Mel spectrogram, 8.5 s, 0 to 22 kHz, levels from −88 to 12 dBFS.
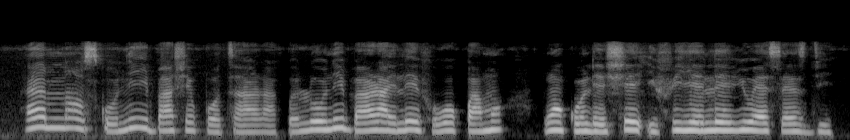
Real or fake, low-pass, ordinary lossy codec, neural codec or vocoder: fake; 7.2 kHz; AAC, 48 kbps; codec, 16 kHz in and 24 kHz out, 2.2 kbps, FireRedTTS-2 codec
